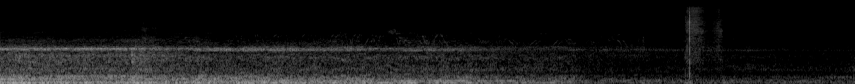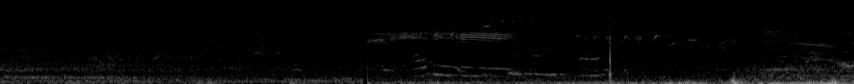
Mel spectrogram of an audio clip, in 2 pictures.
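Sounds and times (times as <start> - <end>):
steady high-pitched tone: 0.0 - 6.0
freight train rumbling: 0.0 - 10.7, 13.5 - 17.0.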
